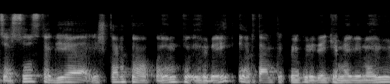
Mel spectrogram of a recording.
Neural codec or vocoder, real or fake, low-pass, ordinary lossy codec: autoencoder, 48 kHz, 32 numbers a frame, DAC-VAE, trained on Japanese speech; fake; 10.8 kHz; MP3, 64 kbps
